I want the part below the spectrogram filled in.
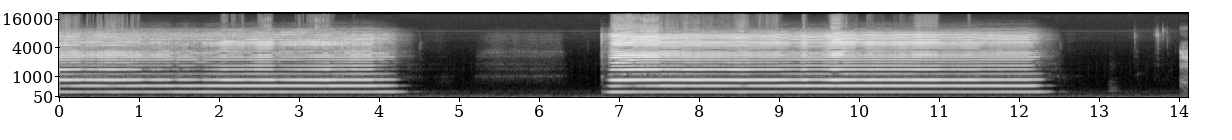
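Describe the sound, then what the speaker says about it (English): An alto saxophone sustains a single B note, fingered with the first finger and home key, for about four seconds. After a short silence the same steady, bright tone returns for roughly six more seconds, loud and close with no talk. "Our note B is first finger, home key, and it should sound like this."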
